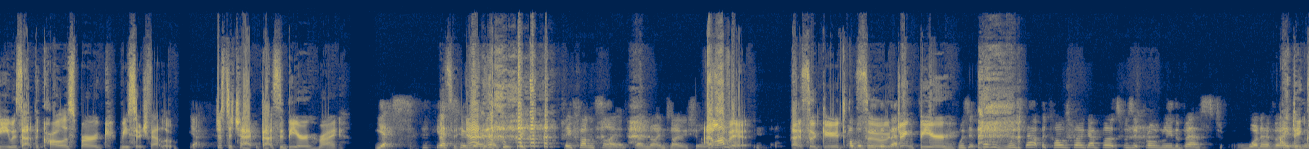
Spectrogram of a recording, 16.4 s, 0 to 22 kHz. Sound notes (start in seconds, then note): 5.8 laughing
